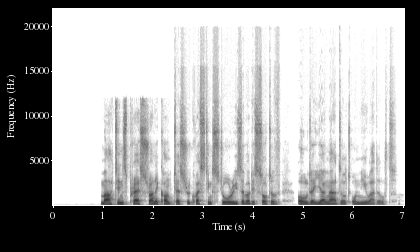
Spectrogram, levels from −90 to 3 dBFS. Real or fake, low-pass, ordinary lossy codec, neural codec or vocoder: real; 19.8 kHz; Opus, 32 kbps; none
